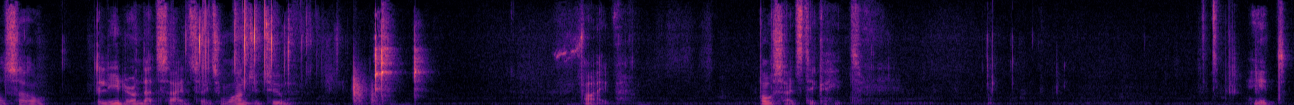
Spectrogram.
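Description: Small game pieces click softly as they are placed on a tabletop.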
